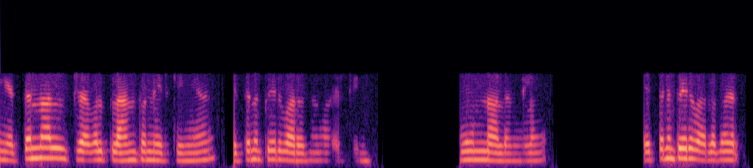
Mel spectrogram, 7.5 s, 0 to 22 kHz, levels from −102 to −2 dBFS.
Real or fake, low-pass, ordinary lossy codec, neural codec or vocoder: real; 3.6 kHz; none; none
